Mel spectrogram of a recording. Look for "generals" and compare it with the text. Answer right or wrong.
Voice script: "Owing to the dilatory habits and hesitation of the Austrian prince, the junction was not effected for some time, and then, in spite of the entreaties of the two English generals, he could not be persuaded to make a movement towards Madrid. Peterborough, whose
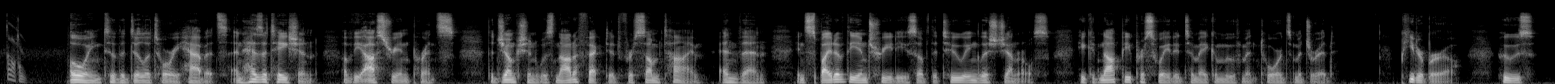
right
